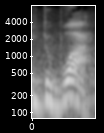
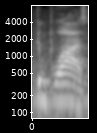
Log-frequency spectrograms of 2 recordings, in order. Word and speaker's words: Du Bois: Dubois. No, Dubois. Dubois. It's not the boys like we them boys.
